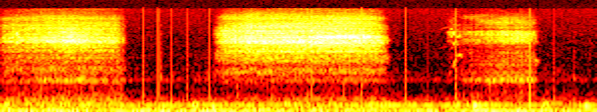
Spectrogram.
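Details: A wild barn owl mother tends and grooms tiny chicks inside a camera-monitored nest box in Israel; two long noisy hisses are followed by a shorter, fainter one, with sharp clicks and rustles between them.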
